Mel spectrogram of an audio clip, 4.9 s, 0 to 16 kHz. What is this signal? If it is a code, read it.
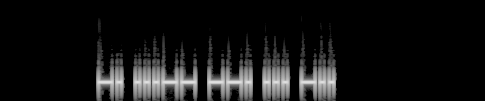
Morse code, heard as a keyed tone, about 26 wpm, 700 Hz. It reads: N3GSD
